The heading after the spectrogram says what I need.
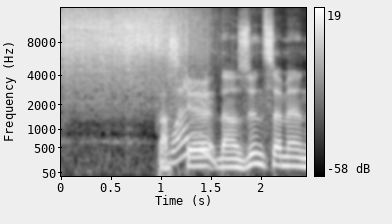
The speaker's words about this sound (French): Attention, il est désagréable, OK? Oh. Ça, là, c'est le bruit du sable.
